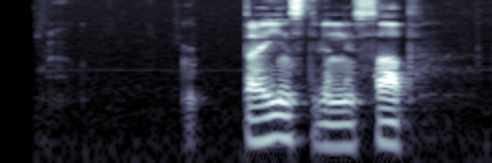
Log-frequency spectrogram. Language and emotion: Russian, neutral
